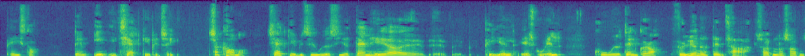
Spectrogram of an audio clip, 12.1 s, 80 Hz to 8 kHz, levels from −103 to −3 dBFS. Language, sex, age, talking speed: Danish, male, 60-79, 115 wpm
